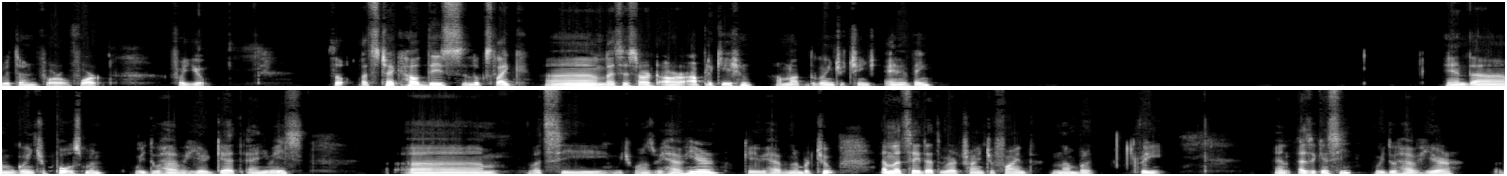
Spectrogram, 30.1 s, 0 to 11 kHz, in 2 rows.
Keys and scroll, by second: 2.0 alt+Return, 9.2 ctrl+d.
